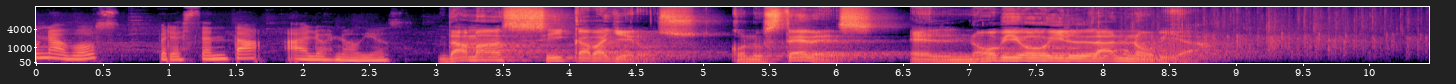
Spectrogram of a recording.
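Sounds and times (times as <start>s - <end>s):
speech: 0.0s - 8.9s
crowd applause: 7.4s - 10.4s.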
